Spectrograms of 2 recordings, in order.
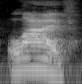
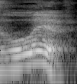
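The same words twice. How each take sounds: First: The vowel is long, rhyming with five. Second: The vowel is short, rhyming with give. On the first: "can also be pronounced live. Like if you go fishing" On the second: "That is live. It is a silent E... this E makes this I a soft I"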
